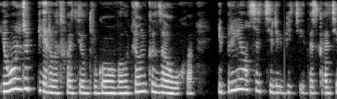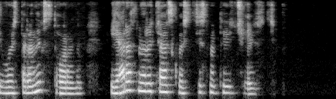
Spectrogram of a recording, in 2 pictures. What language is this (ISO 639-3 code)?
rus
